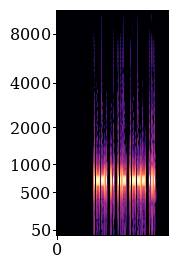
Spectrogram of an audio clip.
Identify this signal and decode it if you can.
Morse code, heard as a keyed tone, about 48 wpm, 700 Hz. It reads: PIUJS
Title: Code Groups - 5 Letters - 50wpm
